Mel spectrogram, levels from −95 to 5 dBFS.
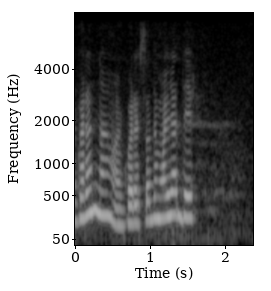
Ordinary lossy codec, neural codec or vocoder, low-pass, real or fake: none; vocoder, 44.1 kHz, 80 mel bands, Vocos; 7.2 kHz; fake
